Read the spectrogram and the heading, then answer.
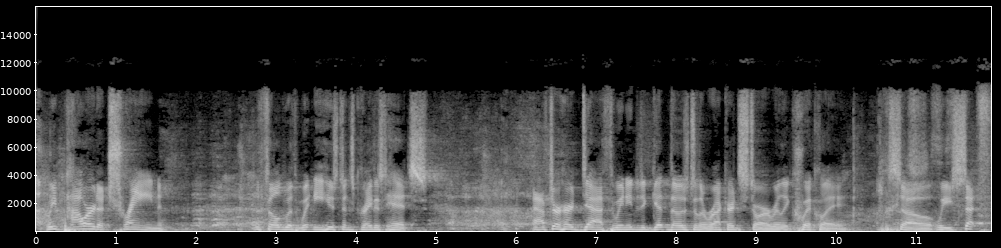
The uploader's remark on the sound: LIVE at the Vista with bonus Q&A. LIVE from the Vista theater with a special Q&A.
